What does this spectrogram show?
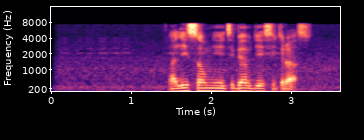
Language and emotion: Russian, neutral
